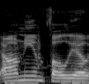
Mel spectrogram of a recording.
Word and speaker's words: Omnium Folio: The Omnium Folio is the added player power, that unlocks over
